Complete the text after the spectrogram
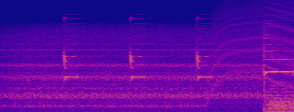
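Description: A countdown timer beeps three times, evenly spaced.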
